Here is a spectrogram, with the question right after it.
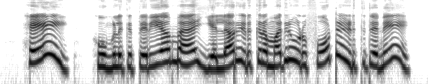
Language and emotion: Tamil, happy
